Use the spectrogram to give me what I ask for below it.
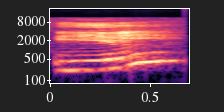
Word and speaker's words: il: Vou falar il, com dois L's, o L coladinho no céu da boca, né? Il.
